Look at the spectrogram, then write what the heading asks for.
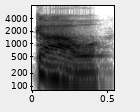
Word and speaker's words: caro: For example, the word caro is pronounced cao.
